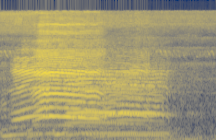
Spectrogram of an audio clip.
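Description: A single long sheep bleat, loud, with a wavering, quavering tone that holds for over a second before trailing off, heard on its own with no talking.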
